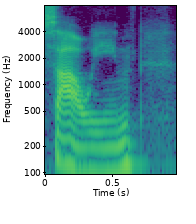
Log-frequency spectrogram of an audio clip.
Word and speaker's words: Samhain: So that's the the interesting thing is I got into uh, Samhain, or as it is correctly pronounced, Samhain.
